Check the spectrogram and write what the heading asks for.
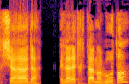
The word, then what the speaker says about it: شهادة: Ici donc, si on s'arrête à la fin du mot, on le prononce Shahada.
